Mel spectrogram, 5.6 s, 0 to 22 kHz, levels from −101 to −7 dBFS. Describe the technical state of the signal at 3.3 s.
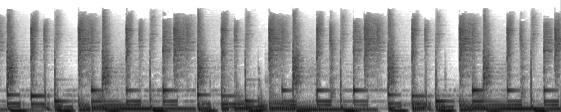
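At 3.3 s the signal is intact, with no dropout, distortion, or other fault audible at that point.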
